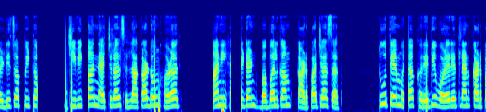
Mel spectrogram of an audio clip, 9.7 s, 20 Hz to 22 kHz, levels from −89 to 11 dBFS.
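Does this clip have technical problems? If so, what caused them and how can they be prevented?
Yes, two kinds of fault. Blocks of digital silence hit at 0.74–0.93 s (186 ms), 1.67–1.77 s (93 ms), 4.61–4.83 s (218 ms) and 8.08–8.17 s (93 ms). The speech drops straight to silence and back. Three of those lengths fit 8192- and 4096-sample buffers that weren't filled in time. A bigger buffer or a higher-priority audio thread would stop that.

There are also loud pops sitting on top of the speech. You get double pops at 1.32–1.47 s (about 20 dB above the signal) and 3.09–3.20 s (about 15 dB), and single ones at 4.44–4.48 s (about 15 dB) and 8.52–8.56 s (about 20 dB). They're likely voltage spikes from a cable, switch or static discharge. Secure the connections and ground the gear to prevent them.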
